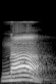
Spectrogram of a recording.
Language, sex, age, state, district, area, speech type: Bengali, male, 45-60, West Bengal, Paschim Bardhaman, urban, read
